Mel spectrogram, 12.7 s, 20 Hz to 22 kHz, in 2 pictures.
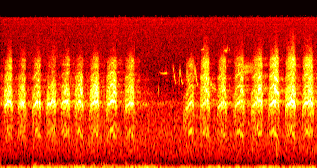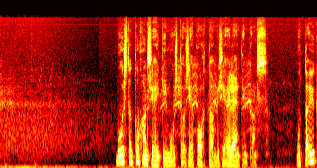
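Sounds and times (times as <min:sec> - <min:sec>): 
gyrfalcon harsh cackling calls: 0:00.0 - 0:02.8, 0:03.6 - 0:06.4, 0:09.3 - 0:11.6
speech: 0:08.7 - 0:12.6.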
